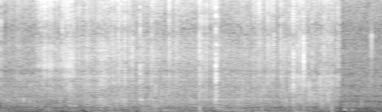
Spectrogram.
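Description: Eggplant slices sizzle and crackle steadily in a hot frying pan, a close, continuous hiss with small pops, no voices, before quieting at the end.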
